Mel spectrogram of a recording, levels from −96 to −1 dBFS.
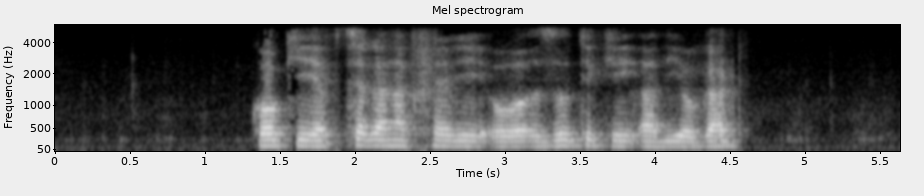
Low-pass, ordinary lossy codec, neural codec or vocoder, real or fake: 5.4 kHz; AAC, 24 kbps; codec, 16 kHz in and 24 kHz out, 1 kbps, XY-Tokenizer; fake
